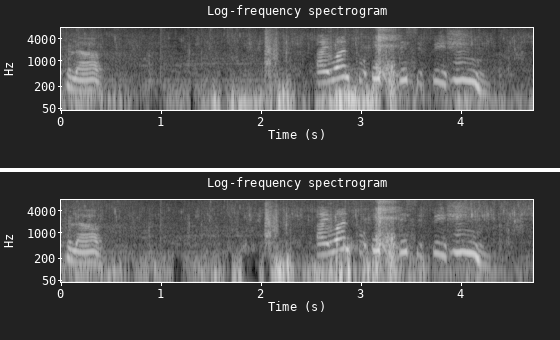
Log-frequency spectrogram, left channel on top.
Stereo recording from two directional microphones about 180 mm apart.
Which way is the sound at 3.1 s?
Centre (ahead or behind).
